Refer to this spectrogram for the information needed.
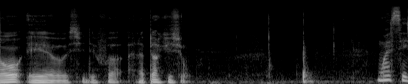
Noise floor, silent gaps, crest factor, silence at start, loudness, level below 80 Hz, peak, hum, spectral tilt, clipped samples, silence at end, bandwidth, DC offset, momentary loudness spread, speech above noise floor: -53 dBFS; none; 20 dB; 0 s; -28 LUFS; -46 dBFS; -8 dBFS; none; -7 dB/octave; under 0.1%; 0 s; 16 kHz; under 0.1%; 15 LU; 27 dB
